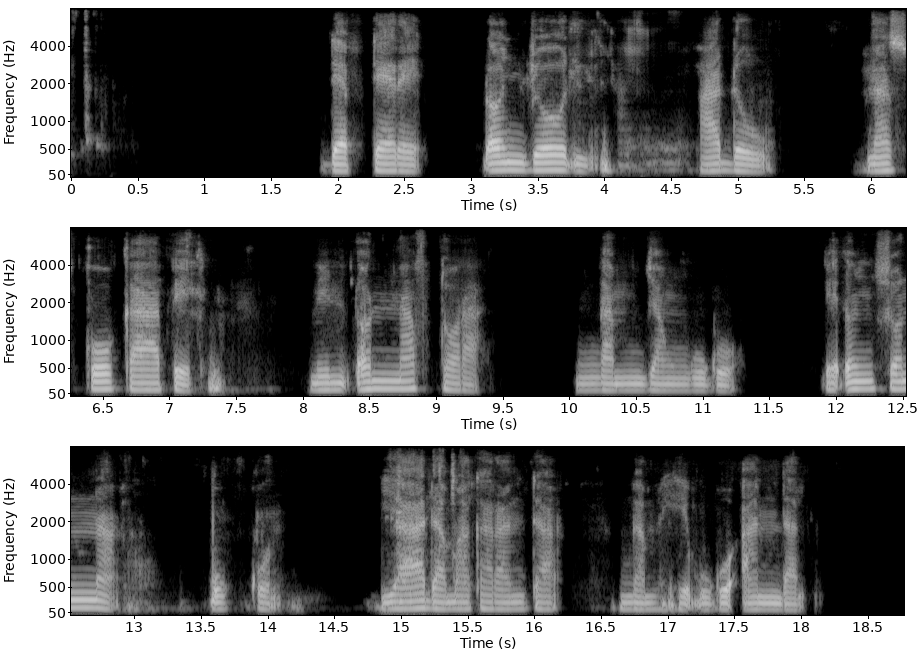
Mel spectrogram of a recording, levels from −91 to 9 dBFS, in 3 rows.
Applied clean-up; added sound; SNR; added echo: neural mask model Resemble Enhance denoiser.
